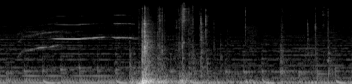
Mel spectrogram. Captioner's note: upbeat suspenseful music; door thumps; upbeat suspenseful music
